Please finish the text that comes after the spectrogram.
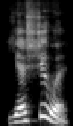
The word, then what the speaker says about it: Yeshua: It's H344, Yeshua. You know, that's how it's pronounced, even though there's no H right there. But Yeshua, his name is deliverance.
